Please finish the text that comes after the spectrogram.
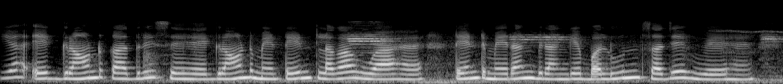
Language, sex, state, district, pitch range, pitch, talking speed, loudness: Hindi, female, Jharkhand, Garhwa, 245-290 Hz, 260 Hz, 155 wpm, -13 LUFS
